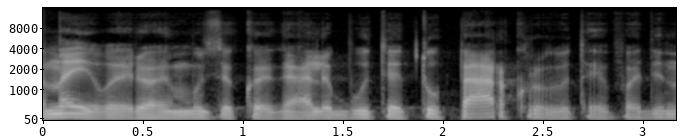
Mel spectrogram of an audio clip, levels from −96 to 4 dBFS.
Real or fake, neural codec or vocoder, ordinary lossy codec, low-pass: fake; autoencoder, 48 kHz, 128 numbers a frame, DAC-VAE, trained on Japanese speech; AAC, 96 kbps; 14.4 kHz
